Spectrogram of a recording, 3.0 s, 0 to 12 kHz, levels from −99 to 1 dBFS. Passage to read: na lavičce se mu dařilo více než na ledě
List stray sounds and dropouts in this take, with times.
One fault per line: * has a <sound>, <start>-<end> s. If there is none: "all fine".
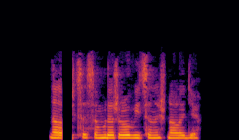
* has a dropout, 0.8-0.9 s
